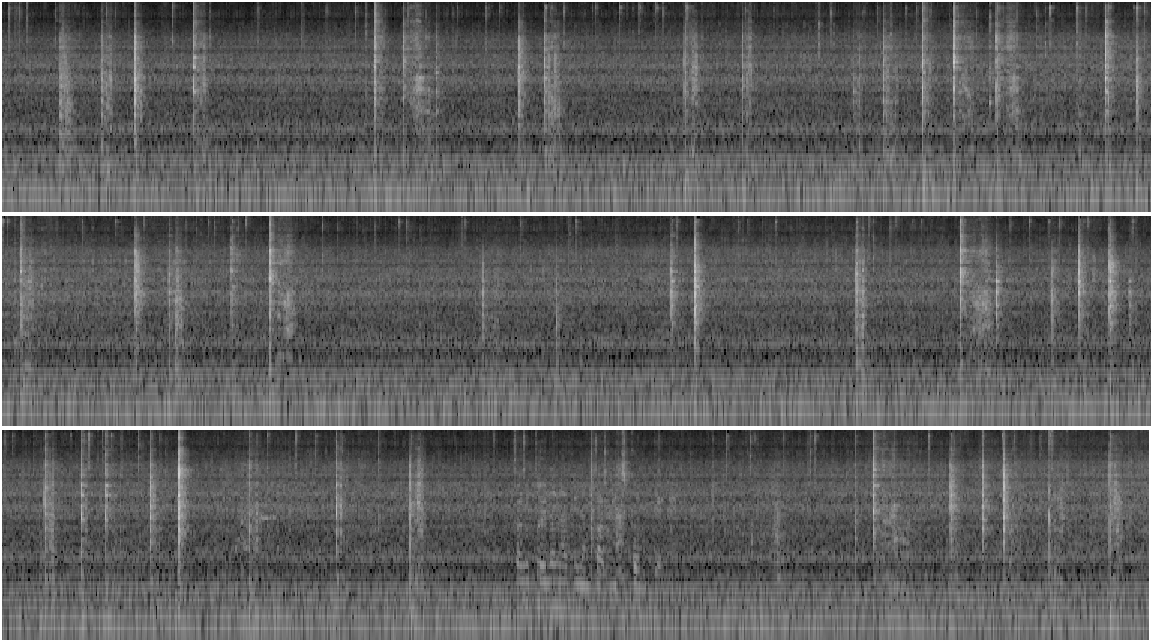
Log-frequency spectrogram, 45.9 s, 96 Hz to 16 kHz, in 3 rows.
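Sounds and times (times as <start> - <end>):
food sizzling: 0.0 - 45.9
steady low hum: 0.0 - 45.9
utensil scraping a frying pan: 0.7 - 2.8, 4.9 - 6.0, 6.9 - 7.6, 9.0 - 10.2, 11.3 - 13.8, 14.7 - 16.0, 17.1 - 19.4, 28.0 - 28.8, 33.7 - 34.4, 35.9 - 36.4, 40.7 - 41.2, 42.0 - 45.9.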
